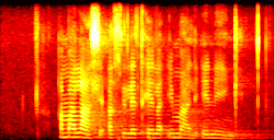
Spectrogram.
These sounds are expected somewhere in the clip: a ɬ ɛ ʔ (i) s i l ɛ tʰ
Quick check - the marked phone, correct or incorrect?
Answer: incorrect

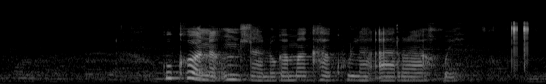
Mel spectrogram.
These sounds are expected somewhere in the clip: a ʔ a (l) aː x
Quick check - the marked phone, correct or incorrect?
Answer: incorrect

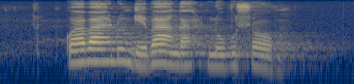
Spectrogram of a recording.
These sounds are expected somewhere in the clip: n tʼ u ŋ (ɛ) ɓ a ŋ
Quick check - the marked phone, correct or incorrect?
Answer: correct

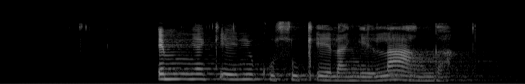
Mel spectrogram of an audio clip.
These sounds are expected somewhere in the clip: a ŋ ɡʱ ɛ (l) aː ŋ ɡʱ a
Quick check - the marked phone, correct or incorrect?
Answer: correct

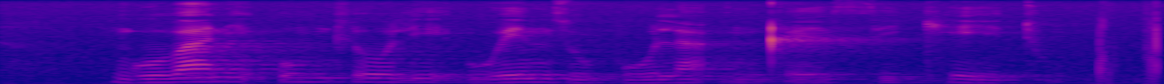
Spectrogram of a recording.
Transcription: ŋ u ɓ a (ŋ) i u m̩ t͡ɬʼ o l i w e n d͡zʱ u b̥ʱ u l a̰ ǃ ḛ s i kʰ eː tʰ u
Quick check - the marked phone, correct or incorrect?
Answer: incorrect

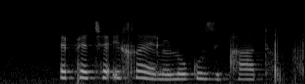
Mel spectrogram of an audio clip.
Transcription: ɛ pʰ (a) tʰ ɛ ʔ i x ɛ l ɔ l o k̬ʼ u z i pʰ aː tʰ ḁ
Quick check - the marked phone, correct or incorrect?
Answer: incorrect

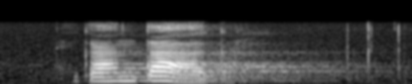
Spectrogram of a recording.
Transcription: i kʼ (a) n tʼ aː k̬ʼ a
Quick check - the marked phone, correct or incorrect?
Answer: correct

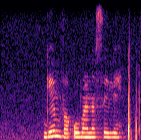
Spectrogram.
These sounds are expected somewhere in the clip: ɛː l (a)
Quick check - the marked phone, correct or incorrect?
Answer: incorrect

